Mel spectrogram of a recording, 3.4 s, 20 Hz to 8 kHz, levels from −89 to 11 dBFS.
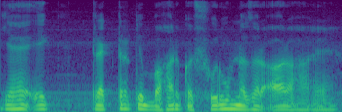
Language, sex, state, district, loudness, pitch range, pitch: Hindi, male, Uttar Pradesh, Lalitpur, -17 LUFS, 95-110 Hz, 105 Hz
